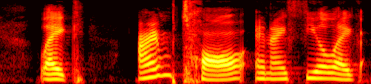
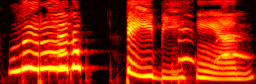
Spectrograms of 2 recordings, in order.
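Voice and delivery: mocking baby voice; 13 semitones higher, slower than usual. Mocking tiny hands.

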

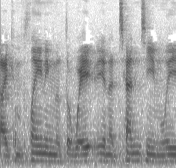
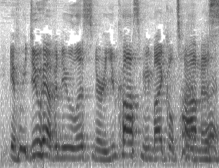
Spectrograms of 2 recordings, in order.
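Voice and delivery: louder, faster playful blame; mock accusation; 4 semitones higher, 7 dB louder than usual. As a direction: point the finger in jest. Jokingly blaming a new listener.

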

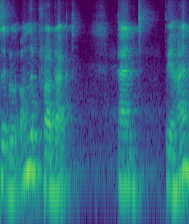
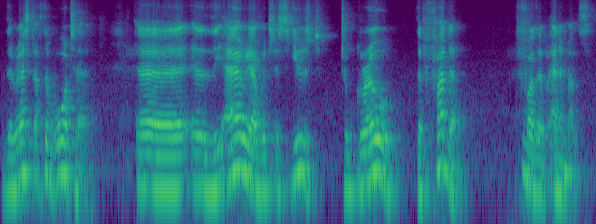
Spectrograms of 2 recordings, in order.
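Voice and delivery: ordinary talk

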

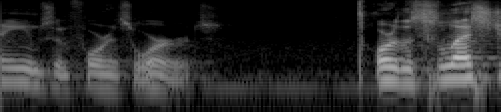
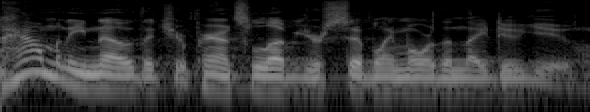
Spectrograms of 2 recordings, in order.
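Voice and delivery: unvoiced whisper to the congregation; hushed aside; 8 semitones lower, 10 dB quieter than usual. Real, not acted. Preacher whispering a knowing aside to the congregation. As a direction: lean in and whisper it.

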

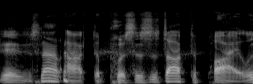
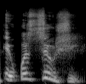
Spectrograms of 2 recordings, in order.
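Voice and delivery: excited; 13 semitones higher than usual. Acted. Punchline announced to audience.

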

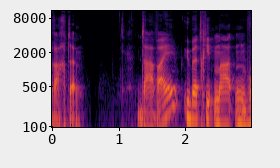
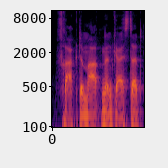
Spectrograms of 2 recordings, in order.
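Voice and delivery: usual speaking voice

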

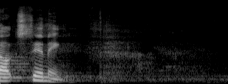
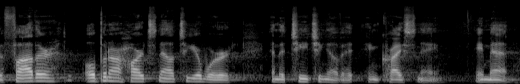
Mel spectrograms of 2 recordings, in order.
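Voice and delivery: low, soft prayer; hushed, reverent petition; 5 semitones lower, 7 dB quieter than usual. Real, not acted. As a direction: lower and quieten into a closing prayer. Closing a short prayer.

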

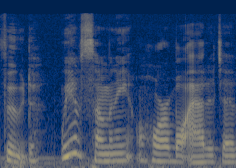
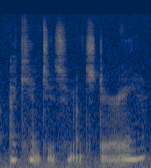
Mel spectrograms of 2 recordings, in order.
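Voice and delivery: quick whispered aside about dairy; 10 dB quieter than usual. Real, not acted. Whispering a confession to viewers, unvoiced. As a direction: drop to a breathless whisper, like sharing a secret.

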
